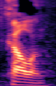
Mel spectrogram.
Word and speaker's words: Cullen: Well, Uncle Bill, my last name is Cullen. Cullen? Is that the way it's spelled?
